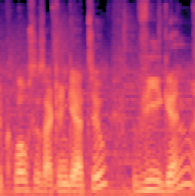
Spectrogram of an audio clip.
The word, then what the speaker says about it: Viggen: Viggen, it sounds like vegan, you know, the people that You know the deal, right?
